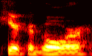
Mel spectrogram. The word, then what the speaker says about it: Kierkegaard: Kierkegaard Sharon Sharon Abbey kierkegor if you want to say the right Danish pronunciationally so so I hear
